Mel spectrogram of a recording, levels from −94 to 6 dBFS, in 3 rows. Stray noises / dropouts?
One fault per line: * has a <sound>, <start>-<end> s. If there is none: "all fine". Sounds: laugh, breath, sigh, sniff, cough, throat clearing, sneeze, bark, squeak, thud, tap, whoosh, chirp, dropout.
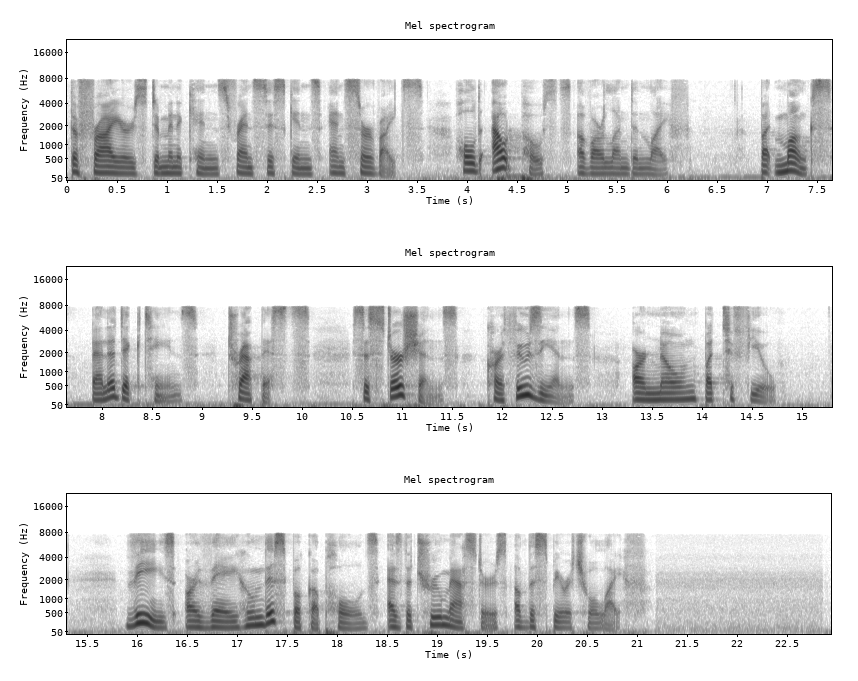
all fine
